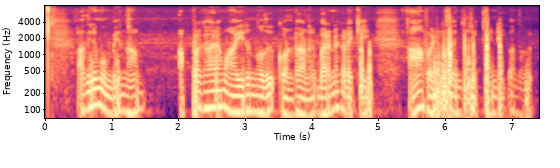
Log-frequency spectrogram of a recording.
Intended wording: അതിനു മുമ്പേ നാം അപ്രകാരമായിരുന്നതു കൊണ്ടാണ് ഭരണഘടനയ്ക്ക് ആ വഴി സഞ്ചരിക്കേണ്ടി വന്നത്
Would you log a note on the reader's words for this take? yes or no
no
